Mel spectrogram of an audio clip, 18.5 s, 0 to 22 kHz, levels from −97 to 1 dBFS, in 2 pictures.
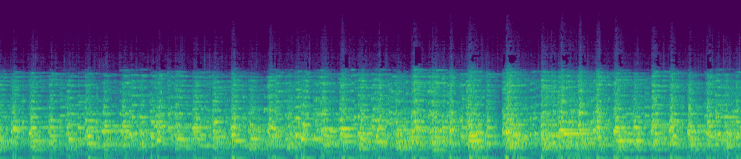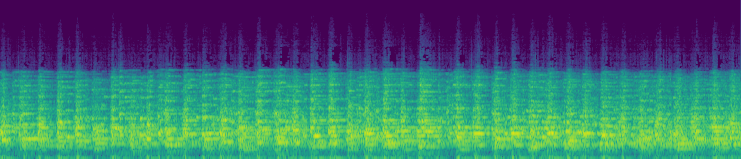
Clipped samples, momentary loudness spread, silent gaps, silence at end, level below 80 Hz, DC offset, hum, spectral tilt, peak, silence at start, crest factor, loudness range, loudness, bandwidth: under 0.1%; 4 LU; none; 0 s; -40 dBFS; 0.2%; none; -8 dB/octave; 0 dBFS; 0 s; 12 dB; 3 LU; -13 LUFS; 5 kHz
